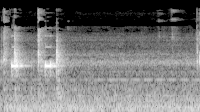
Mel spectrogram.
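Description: Two short electronic beeps about a third of a second apart, as a digital timer is set, followed by quiet room noise.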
